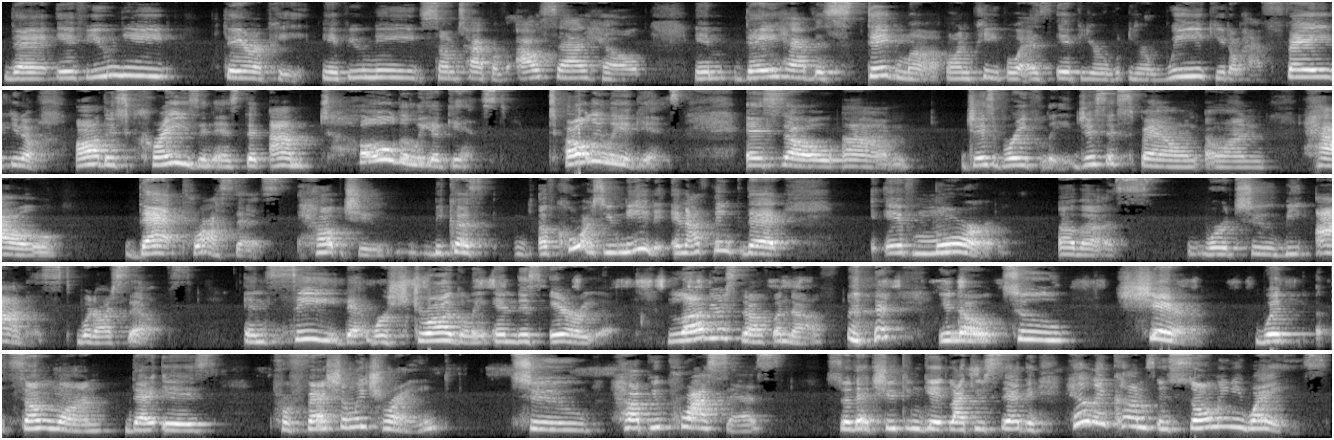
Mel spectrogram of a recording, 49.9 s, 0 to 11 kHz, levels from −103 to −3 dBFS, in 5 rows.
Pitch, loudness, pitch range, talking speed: 265 Hz, -18 LUFS, 230-300 Hz, 135 wpm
